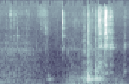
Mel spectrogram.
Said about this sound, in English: Wine sip.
